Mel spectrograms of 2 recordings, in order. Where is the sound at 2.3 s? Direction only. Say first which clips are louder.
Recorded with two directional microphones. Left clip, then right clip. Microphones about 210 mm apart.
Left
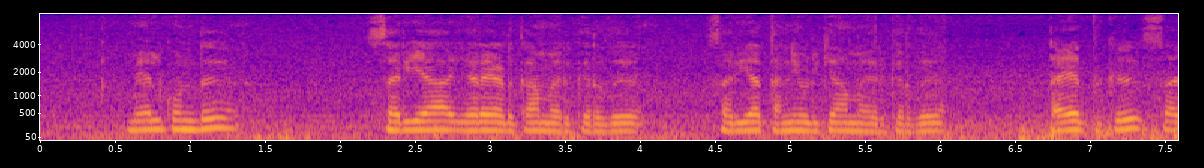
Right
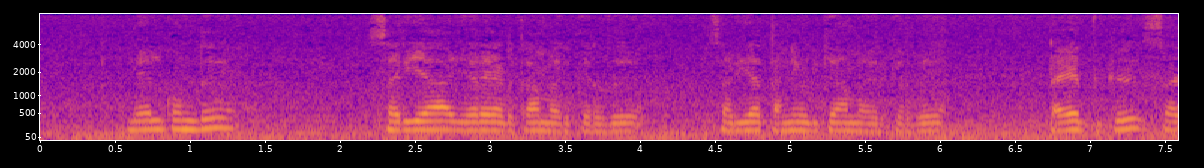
Left 3 dB; 10° left (ahead or behind).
